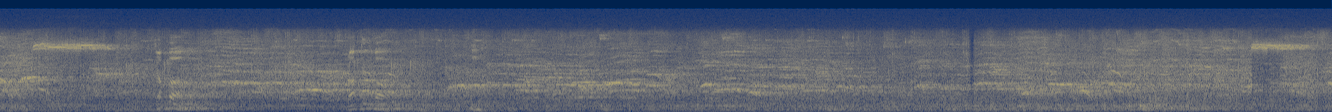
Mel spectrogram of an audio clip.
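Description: A crowd murmurs and chatters throughout a large echoing gym.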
